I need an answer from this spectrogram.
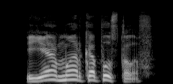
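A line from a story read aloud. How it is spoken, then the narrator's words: Calm reply. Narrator (Russian): спокойно ответил я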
